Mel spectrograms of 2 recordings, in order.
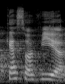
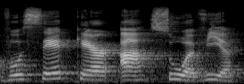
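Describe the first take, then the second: First: Words are dropped and the sounds run together. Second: Every word is said fully and separately. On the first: "Como que as pessoas falam... A pessoa fala" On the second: "alguém que fala assim"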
